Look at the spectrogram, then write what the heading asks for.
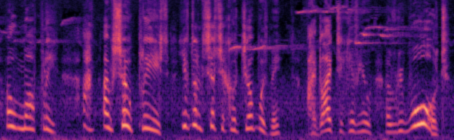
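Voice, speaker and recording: A man voicing a kind, eager female bird who gushes and pleads excitedly, in a storybook telling. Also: extremely high pitch, moderate pace, slight background noise, voice pushed up. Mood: grateful.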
